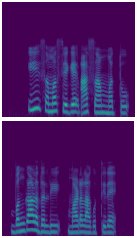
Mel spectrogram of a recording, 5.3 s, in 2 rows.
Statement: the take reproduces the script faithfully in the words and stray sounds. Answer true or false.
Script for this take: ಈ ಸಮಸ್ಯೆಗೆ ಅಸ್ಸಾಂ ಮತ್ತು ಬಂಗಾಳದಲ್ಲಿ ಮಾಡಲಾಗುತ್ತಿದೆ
true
